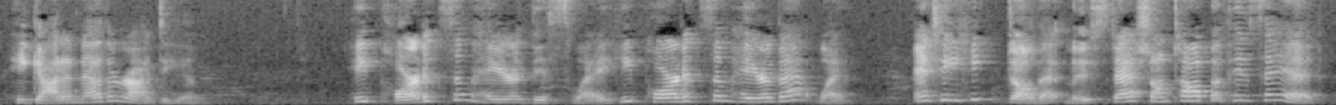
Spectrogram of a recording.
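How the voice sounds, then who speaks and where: A woman reads a children's story in a high, very lively voice. She takes her time, delivering each phrase dramatically and lingering over rhymes and playful words. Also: slight background noise. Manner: dramatic, deliberate, savors rhymes and wordplay. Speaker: storybook reader. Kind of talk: expressive children's picture-book read-aloud.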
